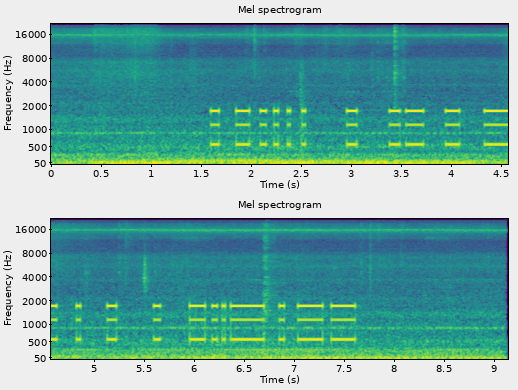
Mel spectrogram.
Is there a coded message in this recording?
No, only beeps of irregular length, with the noise inside a bus.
